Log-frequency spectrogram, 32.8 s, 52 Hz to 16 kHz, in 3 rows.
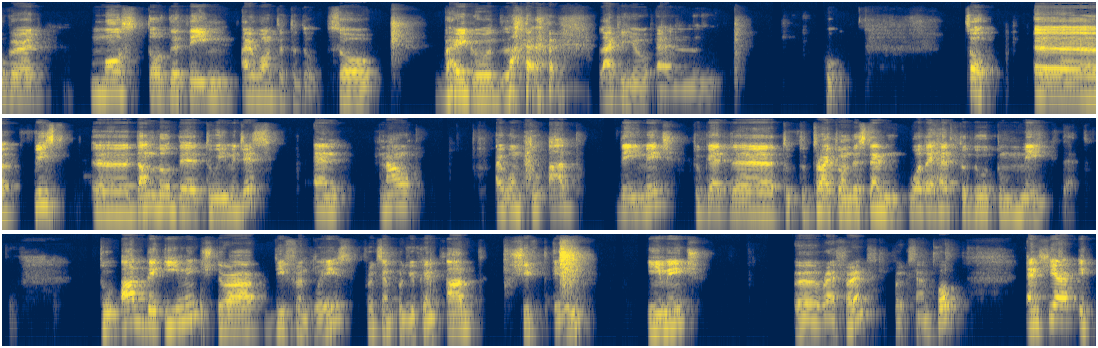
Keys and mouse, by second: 15.0-15.5 middle drag, 24.6 shift+a.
